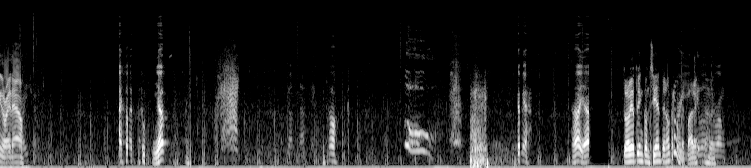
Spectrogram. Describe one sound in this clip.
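Footsteps run quickly over hard ground and grass.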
